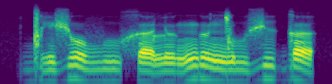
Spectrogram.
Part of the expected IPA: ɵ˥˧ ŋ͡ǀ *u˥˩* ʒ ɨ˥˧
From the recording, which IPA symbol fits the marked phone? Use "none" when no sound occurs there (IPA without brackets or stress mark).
u˨˩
